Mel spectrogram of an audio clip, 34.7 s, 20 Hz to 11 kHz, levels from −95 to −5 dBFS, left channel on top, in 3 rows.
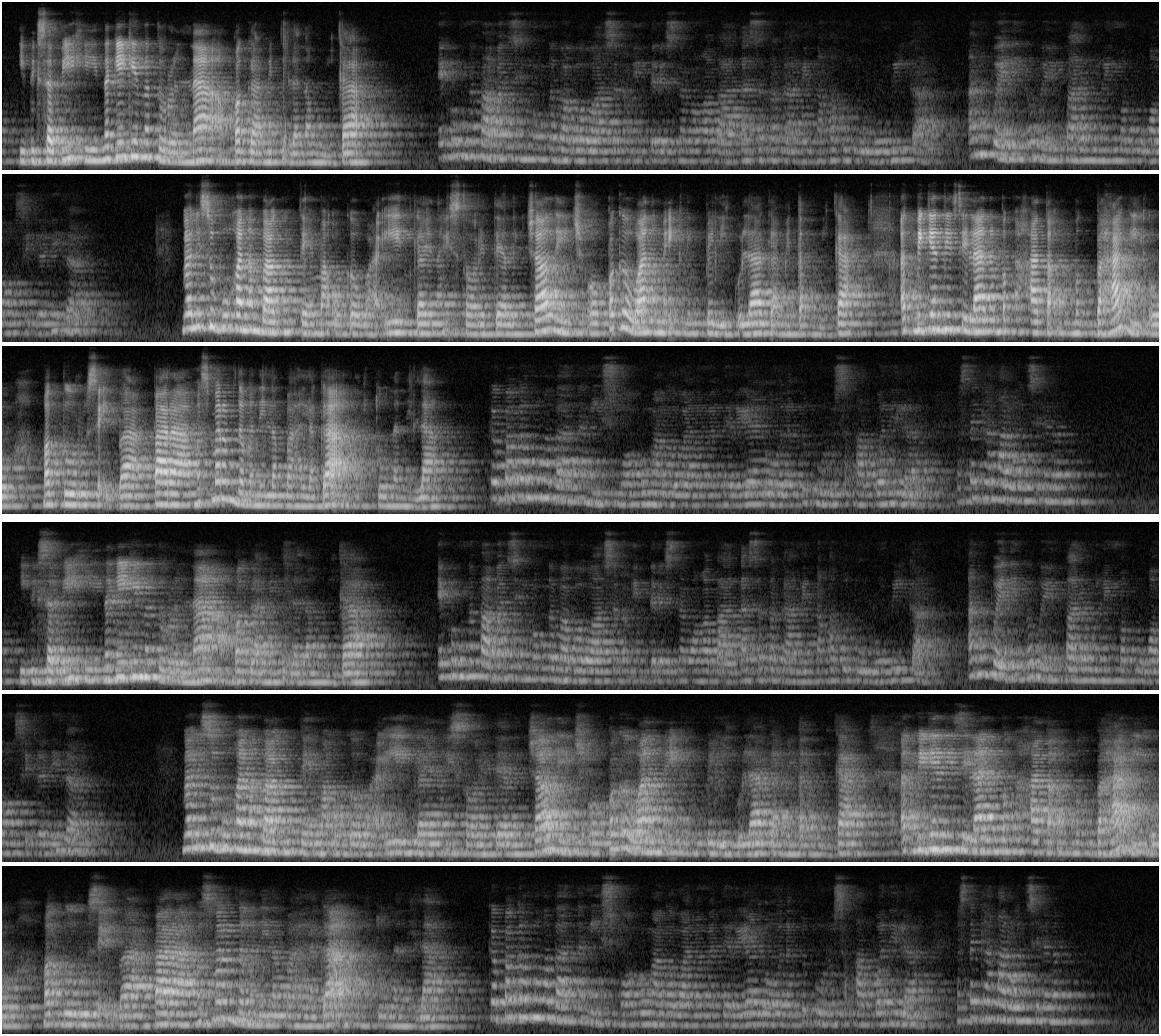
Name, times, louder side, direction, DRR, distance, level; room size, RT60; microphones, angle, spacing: voice 1, 0.2-3.6 13.4-27.5, left 4 dB, 80° left, 5 dB, 0.4 m, -29 dB
voice 2, 4.5-9.3 9.7-12.4 20.6-20.9 28.0-33.8, right 1 dB, 40° right, -2 dB, 0.7 m, -42 dB
3.5 x 2.4 x 3.4 m, 1.1 s
head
